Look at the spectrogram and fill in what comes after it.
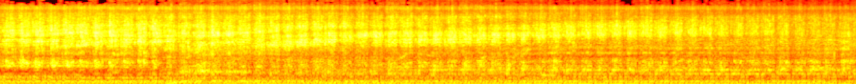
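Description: Car engine running steadily with a low, even drone.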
